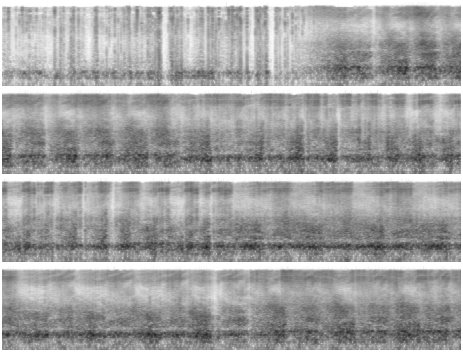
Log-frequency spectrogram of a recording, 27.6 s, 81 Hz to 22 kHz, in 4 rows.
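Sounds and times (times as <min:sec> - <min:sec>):
fast aggressive scratching with nails on microphone covers: 0:00.0 - 0:27.5.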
